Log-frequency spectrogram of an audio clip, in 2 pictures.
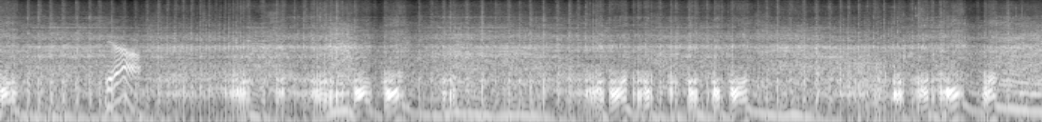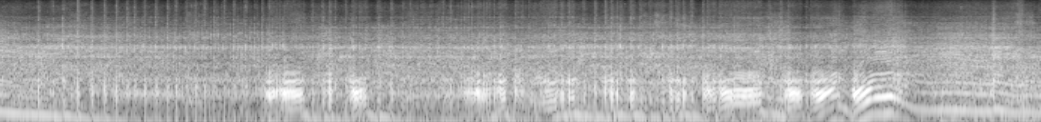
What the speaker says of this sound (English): KTM warm up a little bit more here.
